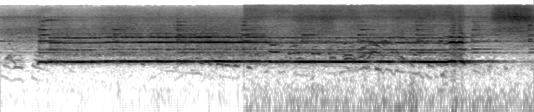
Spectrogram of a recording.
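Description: A steam locomotive's whistle blows a long, steady, shrill note.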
